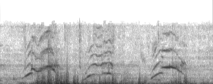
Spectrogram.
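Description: About three short, high animal calls, each rising then falling in pitch, over a low rumble of wind on the microphone.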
